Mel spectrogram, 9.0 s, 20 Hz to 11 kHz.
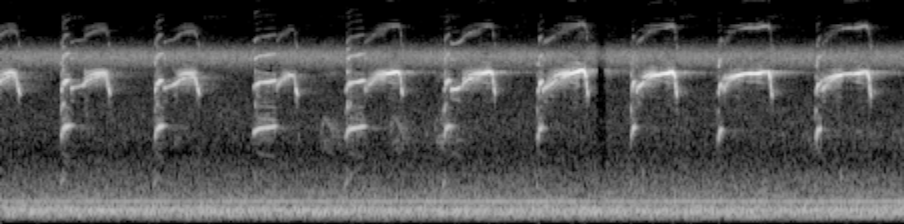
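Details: Bald eagle fledgling D36 of the 2020 Decorah season arrives at the nest hungry, uttering a series of shrill squeeing whistles, each climbing and then falling off quickly, spaced roughly a second apart and growing stronger, low hum underneath.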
